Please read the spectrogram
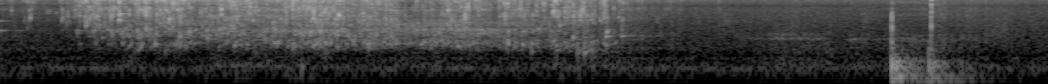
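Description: Water pours in a steady, splashing trickle into a basin for about three seconds during a foot washing, then stops, followed by a quiet pause and a single hollow clunk, like a vessel being set down.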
